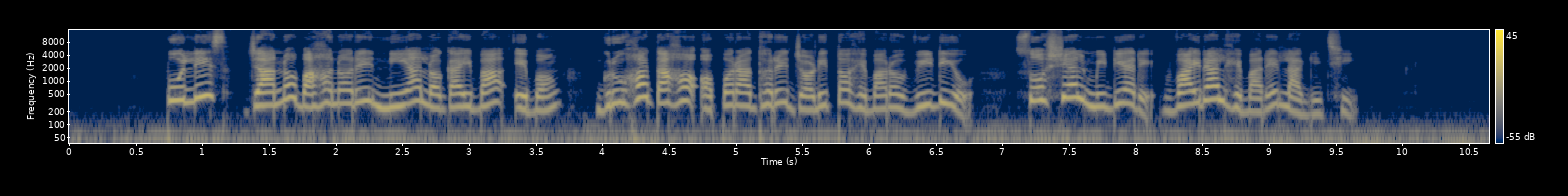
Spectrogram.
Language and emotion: Odia, neutral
